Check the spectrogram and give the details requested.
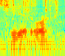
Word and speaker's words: Theodore: I think it's Theodore, no H.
